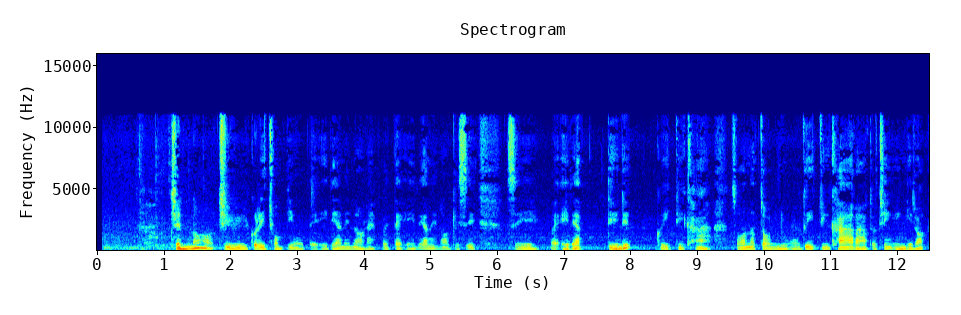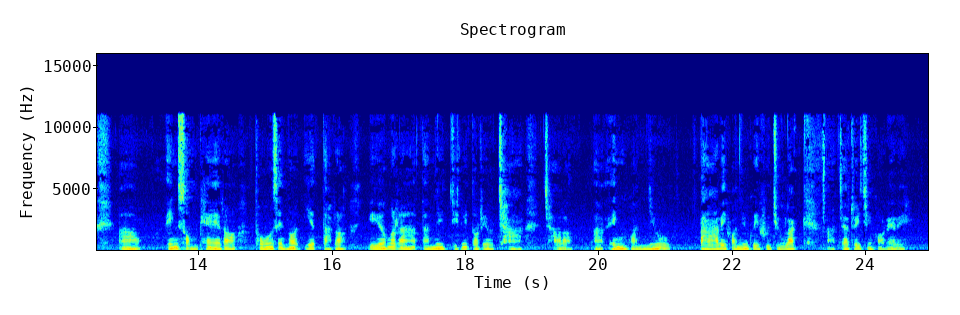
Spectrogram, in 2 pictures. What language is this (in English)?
Min Dong Chinese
